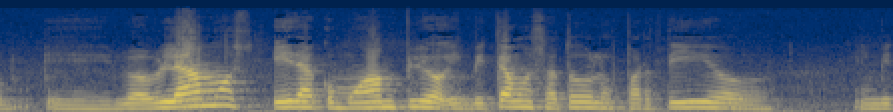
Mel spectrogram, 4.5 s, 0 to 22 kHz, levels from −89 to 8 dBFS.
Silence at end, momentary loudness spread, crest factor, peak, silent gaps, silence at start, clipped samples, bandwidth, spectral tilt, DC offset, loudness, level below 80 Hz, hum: 0 s; 16 LU; 14 dB; 0 dBFS; none; 0 s; under 0.1%; 11 kHz; -8 dB/octave; under 0.1%; -14 LUFS; -42 dBFS; none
